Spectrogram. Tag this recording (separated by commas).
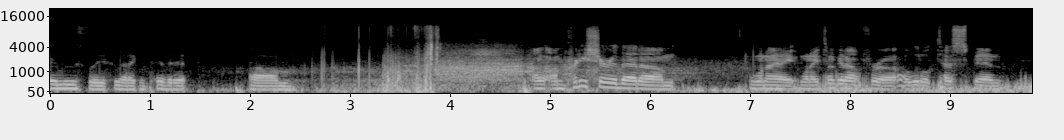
Speech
